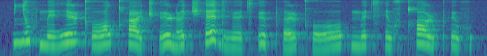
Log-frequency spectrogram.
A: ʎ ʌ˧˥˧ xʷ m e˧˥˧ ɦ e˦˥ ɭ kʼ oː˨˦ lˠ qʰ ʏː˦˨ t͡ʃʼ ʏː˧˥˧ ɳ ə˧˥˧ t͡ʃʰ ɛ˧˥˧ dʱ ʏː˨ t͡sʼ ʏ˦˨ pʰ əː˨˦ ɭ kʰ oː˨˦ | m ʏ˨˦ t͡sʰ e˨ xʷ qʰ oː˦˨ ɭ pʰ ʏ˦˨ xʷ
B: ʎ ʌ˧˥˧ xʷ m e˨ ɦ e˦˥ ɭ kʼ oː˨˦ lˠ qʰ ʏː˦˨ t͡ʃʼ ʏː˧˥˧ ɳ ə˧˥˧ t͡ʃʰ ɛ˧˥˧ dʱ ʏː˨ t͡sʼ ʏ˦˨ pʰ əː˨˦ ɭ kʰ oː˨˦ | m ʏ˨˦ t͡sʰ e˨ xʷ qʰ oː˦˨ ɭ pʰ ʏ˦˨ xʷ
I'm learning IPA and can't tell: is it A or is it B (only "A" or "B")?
B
